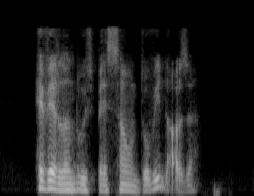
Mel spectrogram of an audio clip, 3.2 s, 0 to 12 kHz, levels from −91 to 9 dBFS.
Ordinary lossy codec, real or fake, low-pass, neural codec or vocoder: MP3, 64 kbps; fake; 7.2 kHz; codec, 16 kHz, 0.5 kbps, X-Codec, WavLM features, trained on Multilingual LibriSpeech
